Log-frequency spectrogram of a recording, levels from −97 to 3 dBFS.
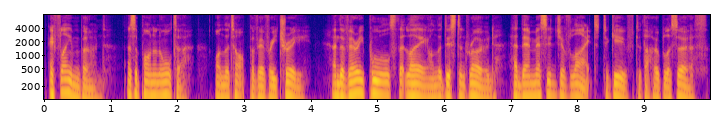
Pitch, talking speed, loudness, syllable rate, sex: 105 Hz, 205 wpm, -17 LUFS, 5.2 syllables/s, male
